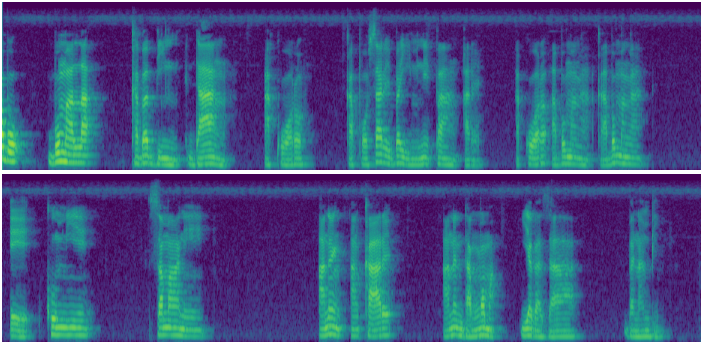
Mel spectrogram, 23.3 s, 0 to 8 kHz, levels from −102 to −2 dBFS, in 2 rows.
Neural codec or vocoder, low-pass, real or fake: none; 7.2 kHz; real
